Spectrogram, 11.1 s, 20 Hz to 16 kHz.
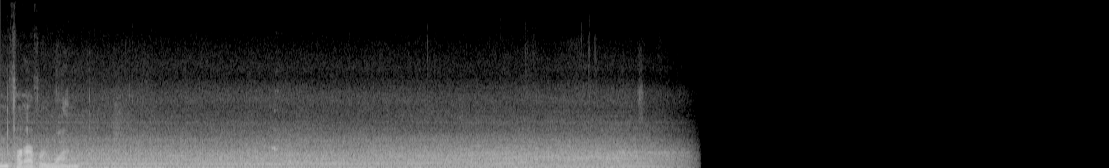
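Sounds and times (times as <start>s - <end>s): machinery hum: 0.0s - 7.0s
sprayer fan rushing: 0.0s - 7.0s.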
